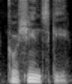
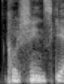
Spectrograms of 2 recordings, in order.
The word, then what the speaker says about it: Koscinski: So Koscinski. Koscinski.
